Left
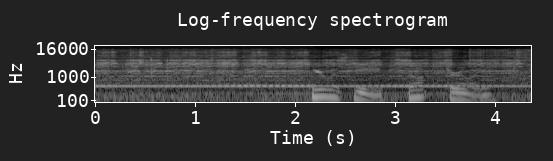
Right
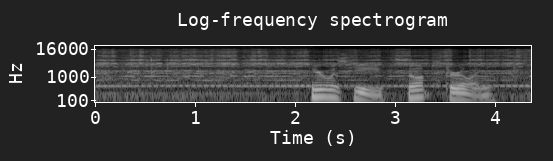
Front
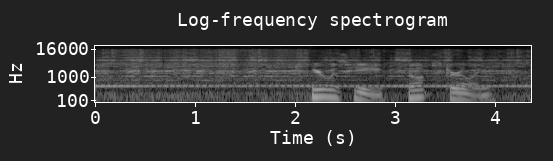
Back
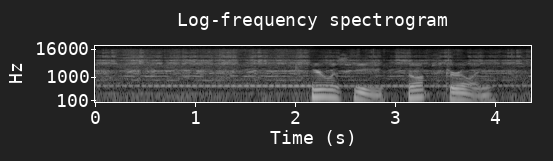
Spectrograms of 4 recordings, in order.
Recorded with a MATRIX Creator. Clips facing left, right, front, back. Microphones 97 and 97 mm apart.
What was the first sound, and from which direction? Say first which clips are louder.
A man speaking: right 8 dB, back 5 dB; 115° right.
